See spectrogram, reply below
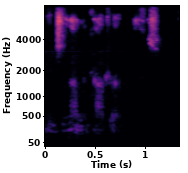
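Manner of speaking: very soft, timid, weak and powerless-sounding voice. Speaker replays how Ryan said the line: imitating Ryan's weak, smileless delivery. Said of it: "you went like this ... it's about as powerful as what I'm doing right now".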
